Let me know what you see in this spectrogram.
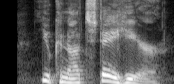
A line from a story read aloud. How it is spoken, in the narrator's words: Rico shouted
